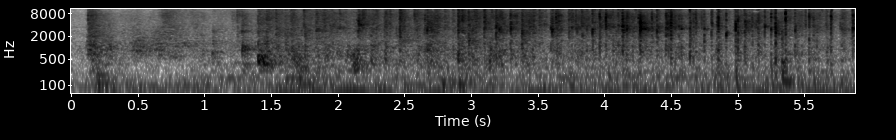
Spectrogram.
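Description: A group of penguins moving on a wet concrete floor, making a rapid clatter of small taps and slaps that grows denser from about two seconds in.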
